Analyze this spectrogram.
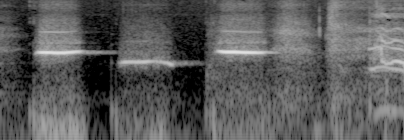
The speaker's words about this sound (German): Hörst du nicht die Pfeife? Hörst du nicht die Pfeife?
